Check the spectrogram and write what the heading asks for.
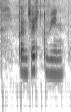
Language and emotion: Russian, neutral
